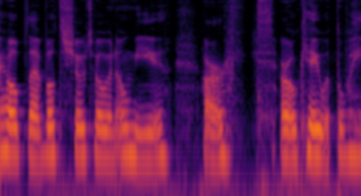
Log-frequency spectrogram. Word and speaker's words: Omi: When I first read your name, I read it as Omni. I don't know why. It's like, and I had to like check your debut just to see how to pronounce it, and it was Omi. And like the only way I tried to help myself remember is by saying oh me, oh my, because I tend to say that sometimes.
